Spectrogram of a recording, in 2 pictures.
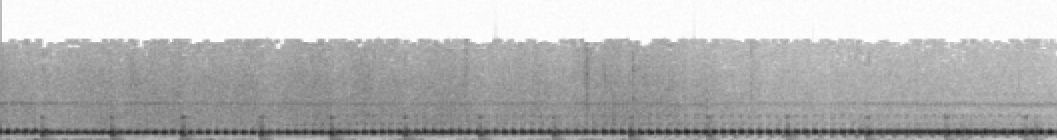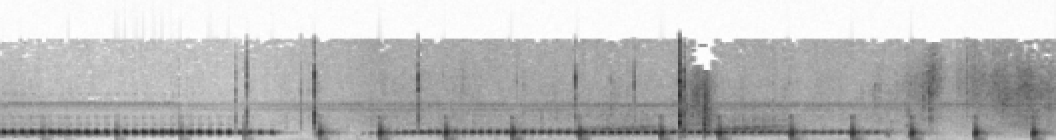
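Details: Frogs and toads calling together, a continuous bright trill with regular short knocking calls repeated several times per second, the trill pausing briefly then resuming while the knocks continue alone at the end.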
